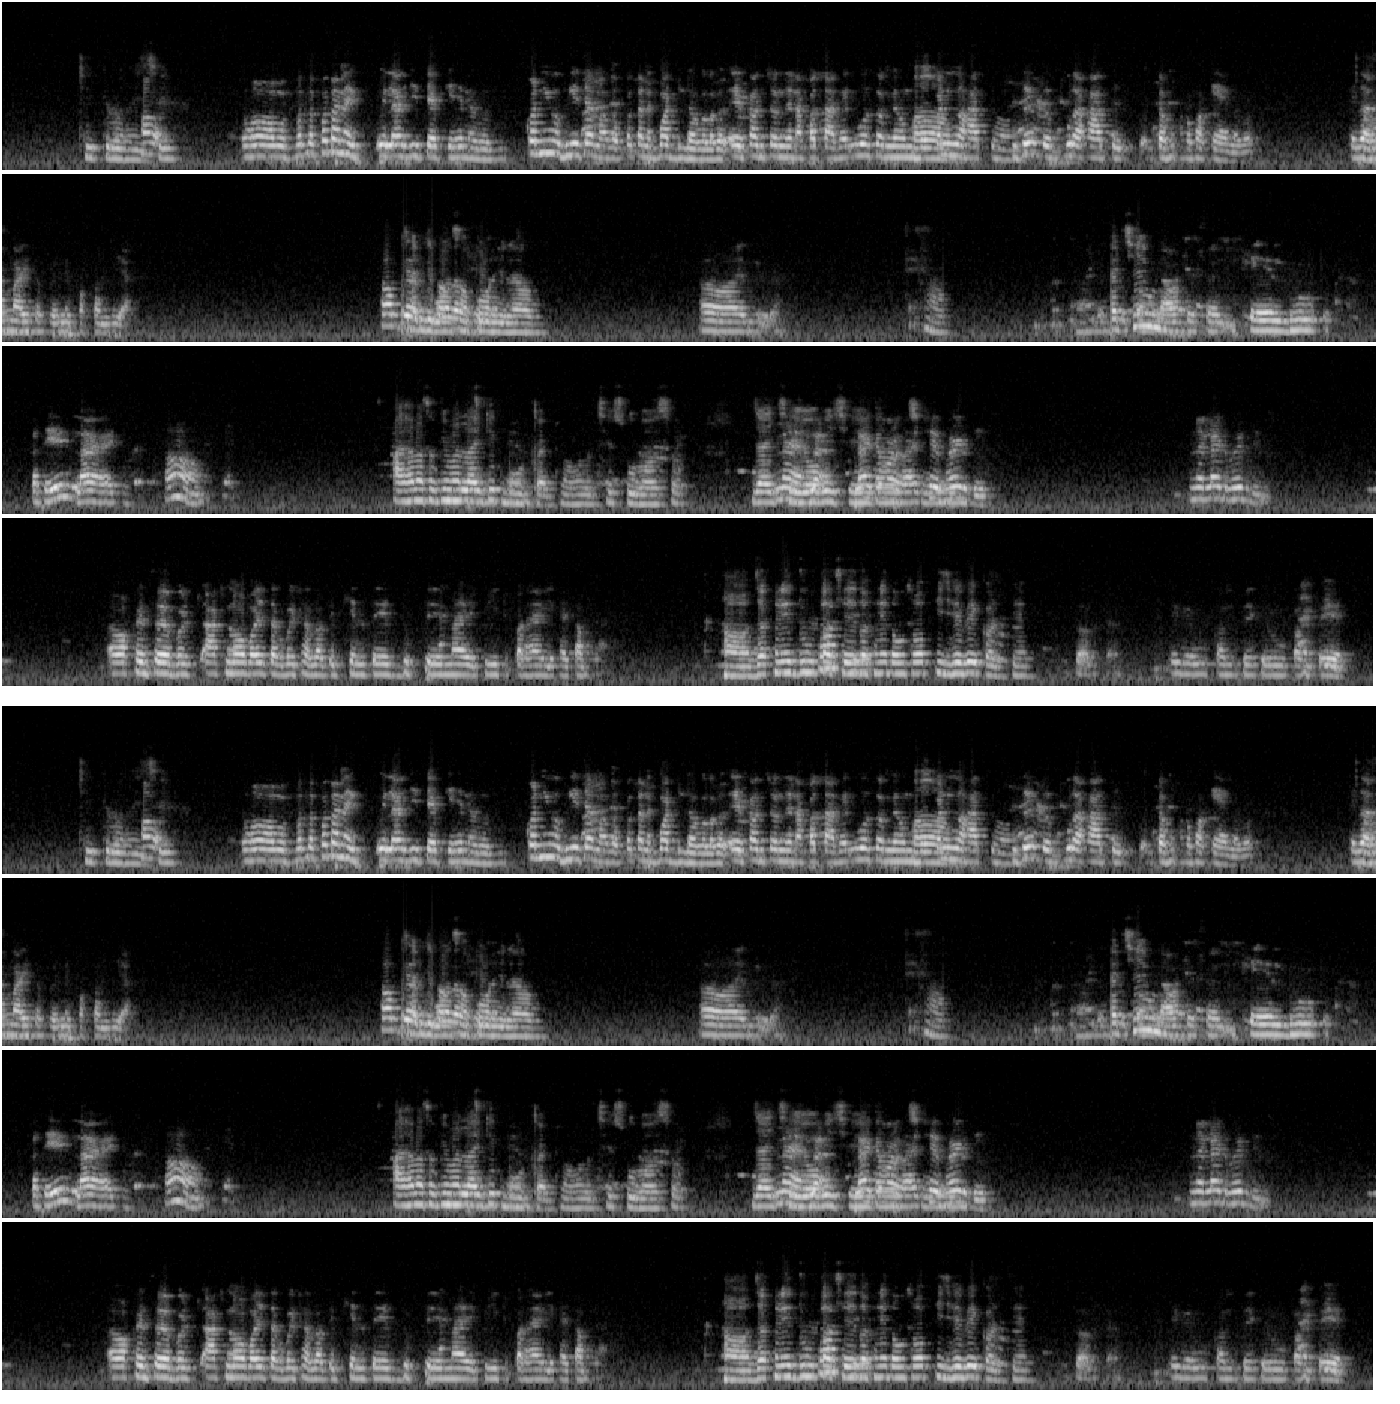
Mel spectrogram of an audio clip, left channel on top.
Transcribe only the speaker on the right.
हँ हँ
मतलब। पता नहि एलर्जी टाइप केे एहन लागल कनियो भीजा लागल पता नै बडड लगा लागल। एरकंचक जेना पत्ता भेल ओहो सभमे हमसब
कनियो हाथ से
छू देब त पूरा हाथ। एकदम भकभकेय लागत। तहि दुआरे
हमरा ई सब स नहि पसन्द य सबके।
सब
रंग के
होइ छै न
ह आबि गेलै।
आज
कल
के आवश्यक खेल धूप। कथी लाइट हँ।
हूँ
छै
नहि
लाइट
हमर
भरि दिन नहि लाइट भरि दिन छै
आब एखन से बैठ आठ नौ बाइज। तक बैठल रहतै खेलतै धुपतै माइर पीट पढ़ाई लिखाई सबटा।
साथे
सबटा एक बेर उ कनतै एक बेर उ कनतै।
